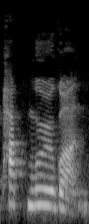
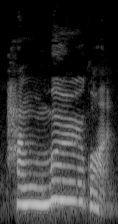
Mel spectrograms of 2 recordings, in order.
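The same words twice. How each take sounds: First: The first syllable ends with a k sound. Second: The first syllable ends with an ng sound. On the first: The speaker calls it wrong. "people don't say 박물관" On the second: The speaker calls it right. "it becomes kind of like a niang sound"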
